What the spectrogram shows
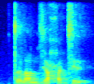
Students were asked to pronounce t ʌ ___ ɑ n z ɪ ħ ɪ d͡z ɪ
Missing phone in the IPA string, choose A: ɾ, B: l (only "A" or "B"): B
